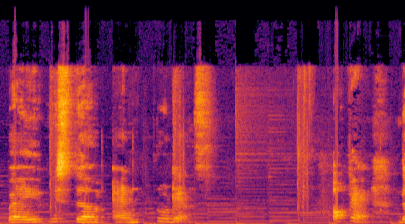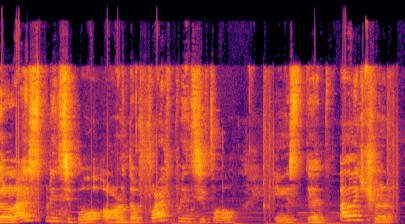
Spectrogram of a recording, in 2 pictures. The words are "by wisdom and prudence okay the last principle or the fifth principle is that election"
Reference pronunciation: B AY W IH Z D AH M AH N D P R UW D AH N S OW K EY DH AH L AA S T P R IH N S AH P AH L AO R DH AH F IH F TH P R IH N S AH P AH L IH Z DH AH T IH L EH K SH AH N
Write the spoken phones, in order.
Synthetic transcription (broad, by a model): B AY W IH S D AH M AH N P R UW D AH N S OW K EY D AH L AA S T P R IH N S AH P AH L AO R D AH F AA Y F P R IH N S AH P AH L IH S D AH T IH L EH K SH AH N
